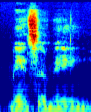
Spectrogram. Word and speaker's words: Mansa Mayne: Mansa Mayne.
